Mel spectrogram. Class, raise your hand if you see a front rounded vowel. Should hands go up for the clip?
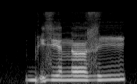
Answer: yes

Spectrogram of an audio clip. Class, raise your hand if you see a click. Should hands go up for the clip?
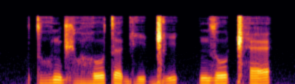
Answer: yes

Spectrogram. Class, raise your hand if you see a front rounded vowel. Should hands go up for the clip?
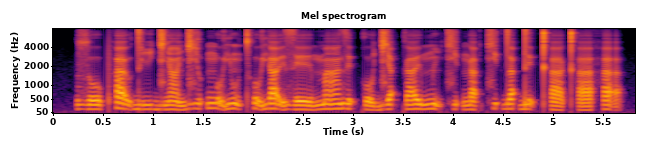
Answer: no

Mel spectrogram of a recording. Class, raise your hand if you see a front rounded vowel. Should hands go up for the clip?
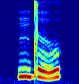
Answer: no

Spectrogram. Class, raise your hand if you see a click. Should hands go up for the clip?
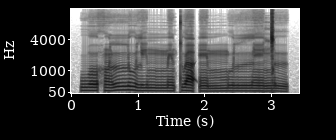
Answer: yes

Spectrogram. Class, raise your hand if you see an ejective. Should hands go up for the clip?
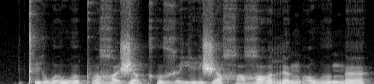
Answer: yes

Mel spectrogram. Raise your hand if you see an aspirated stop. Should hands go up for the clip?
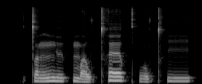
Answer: yes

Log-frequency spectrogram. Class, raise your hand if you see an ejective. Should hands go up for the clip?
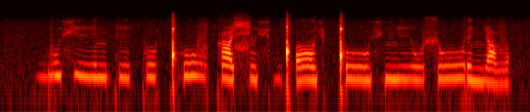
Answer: yes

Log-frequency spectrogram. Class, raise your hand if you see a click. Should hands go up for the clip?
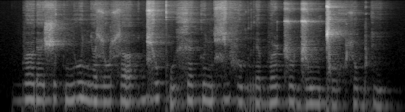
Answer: yes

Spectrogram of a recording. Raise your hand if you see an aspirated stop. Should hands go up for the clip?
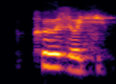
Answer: yes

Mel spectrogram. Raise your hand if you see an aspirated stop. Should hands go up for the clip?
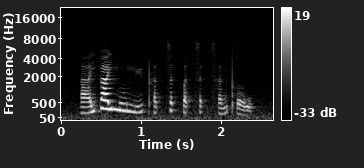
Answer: yes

